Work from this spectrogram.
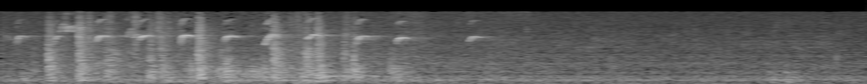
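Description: Newly hatched baby chicks in an incubator, a quick run of high, bright peeps clustered early, then thinning out and trailing off toward quiet near the end.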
